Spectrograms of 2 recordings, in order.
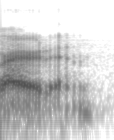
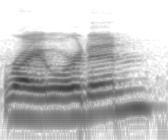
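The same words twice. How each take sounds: First: The O in the middle is left silent. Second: The O in the middle is clearly sounded. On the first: The speaker calls it right. "but it's" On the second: The speaker calls it wrong. "I used to pronounce it"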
